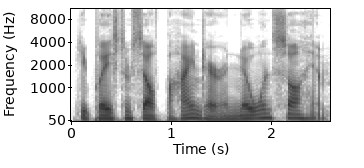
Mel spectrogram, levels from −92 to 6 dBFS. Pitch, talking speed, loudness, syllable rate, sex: 95 Hz, 230 wpm, -20 LUFS, 5.6 syllables/s, male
